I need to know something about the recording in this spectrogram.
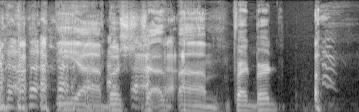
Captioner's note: laughing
